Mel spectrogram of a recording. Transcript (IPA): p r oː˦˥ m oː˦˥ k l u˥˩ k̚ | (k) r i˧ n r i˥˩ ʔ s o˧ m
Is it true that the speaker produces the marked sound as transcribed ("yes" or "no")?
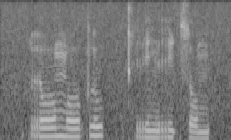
no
